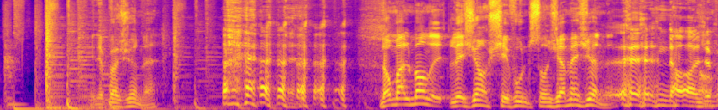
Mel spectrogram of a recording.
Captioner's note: laughs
